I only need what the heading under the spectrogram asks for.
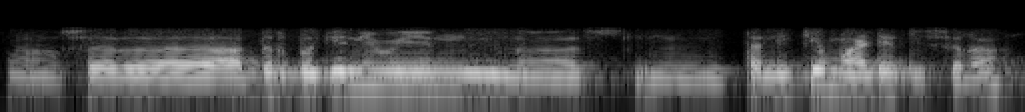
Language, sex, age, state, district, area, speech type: Kannada, male, 30-45, Karnataka, Belgaum, rural, conversation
